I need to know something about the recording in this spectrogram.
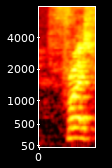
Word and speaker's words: Pfresh: Pfresh, Pfinesse, Mahone with the P. The P is silent.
